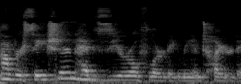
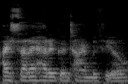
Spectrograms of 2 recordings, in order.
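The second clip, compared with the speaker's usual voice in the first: acted, completely deadpan, serious, expressionless delivery; 3 semitones lower than usual. Retelling a man's answer to the speaker's question, imitating a deadpan, serious reply. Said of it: "completely deadpan and serious".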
